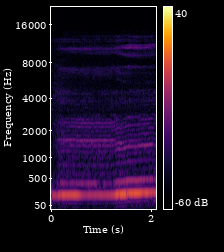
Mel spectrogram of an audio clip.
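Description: A voice humming a sustained low note that steps up in pitch about a second and a half in.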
